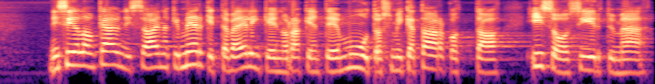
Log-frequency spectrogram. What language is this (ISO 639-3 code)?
fin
